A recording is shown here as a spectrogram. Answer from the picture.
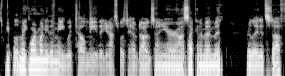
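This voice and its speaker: A man's very deep, low voice with lively intonation at a very fast pace. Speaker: gun rights show host. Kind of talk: casual livestream chat. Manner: mumbling.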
